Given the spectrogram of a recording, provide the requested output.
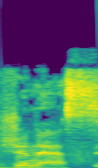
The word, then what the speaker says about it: Jeunesse: How do you pronounce it? Jeunesse.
